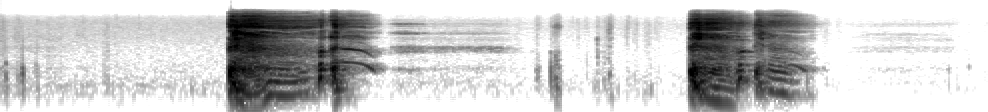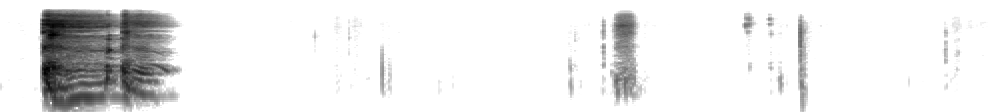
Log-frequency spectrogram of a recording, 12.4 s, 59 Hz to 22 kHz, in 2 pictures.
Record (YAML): three_cough_length: 12.4 s
three_cough_amplitude: 27831
three_cough_signal_mean_std_ratio: 0.23
survey_phase: beta (2021-08-13 to 2022-03-07)
age: 65+
gender: Female
wearing_mask: 'No'
symptom_none: true
smoker_status: Never smoked
respiratory_condition_asthma: false
respiratory_condition_other: false
recruitment_source: REACT
submission_delay: 1 day
covid_test_result: Negative
covid_test_method: RT-qPCR
influenza_a_test_result: Negative
influenza_b_test_result: Negative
